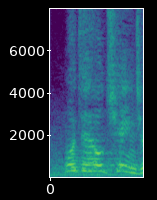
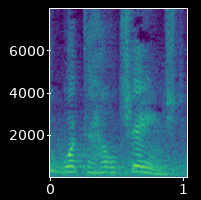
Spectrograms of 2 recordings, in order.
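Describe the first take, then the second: First: Higher, punchier repeat of "What the hell changed?"; emphatic. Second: Said in the usual way. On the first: Real, not acted. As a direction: hit "What" hard, rising to a push.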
